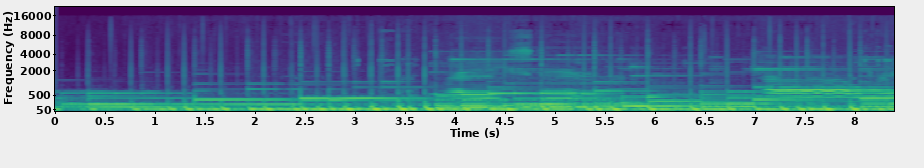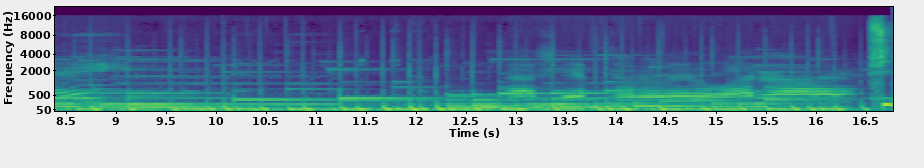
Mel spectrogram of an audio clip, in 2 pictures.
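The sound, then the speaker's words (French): A loud, continuous droning hum with an eerie, alien quality, built from layered sustained tones whose pitch wavers and slides, made from a singer's own heavily processed voice, running unbroken throughout. “et puisqu'on crache sur sa voix, il va en faire autre chose, une sorte de bourdonnement alien.”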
